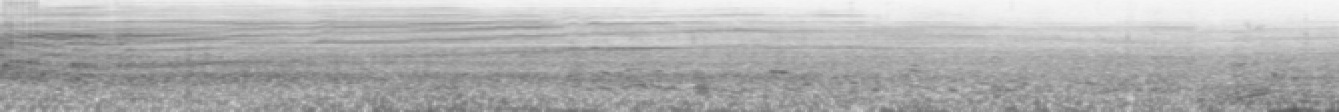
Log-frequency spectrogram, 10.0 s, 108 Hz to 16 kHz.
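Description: Electric motor and drivetrain of an RC Red Bull RB7 F1 car whining at speed. The whine is loudest at the start, then falls steadily in pitch and fades as the car runs away.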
